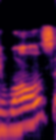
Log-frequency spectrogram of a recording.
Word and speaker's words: Walz: I keep saying waltz as in the dance, but it's actually Walz as in more than one, wall.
